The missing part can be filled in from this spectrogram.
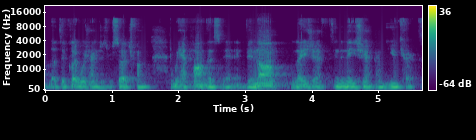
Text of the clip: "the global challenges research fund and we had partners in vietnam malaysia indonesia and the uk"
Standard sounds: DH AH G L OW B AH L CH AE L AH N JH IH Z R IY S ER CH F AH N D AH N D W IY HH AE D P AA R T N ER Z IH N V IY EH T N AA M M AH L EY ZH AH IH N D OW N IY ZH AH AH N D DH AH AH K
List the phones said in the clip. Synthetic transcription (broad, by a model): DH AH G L OW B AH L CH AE AH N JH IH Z R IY S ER CH F AH N D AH N W IY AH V P AA T N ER Z IH N V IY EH T N AA M M AH L EY ZH AH IH N D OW N IY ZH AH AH N DH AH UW K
